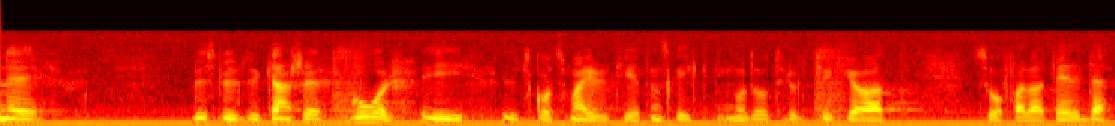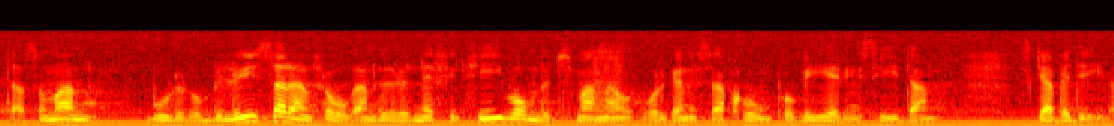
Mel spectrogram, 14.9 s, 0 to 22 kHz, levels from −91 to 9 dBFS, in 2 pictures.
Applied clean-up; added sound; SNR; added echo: none; Fart; 14 dB; none.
